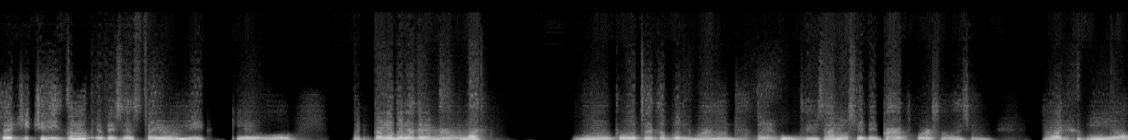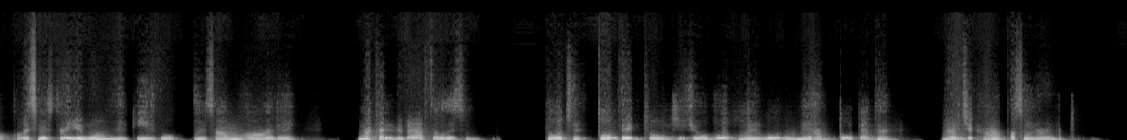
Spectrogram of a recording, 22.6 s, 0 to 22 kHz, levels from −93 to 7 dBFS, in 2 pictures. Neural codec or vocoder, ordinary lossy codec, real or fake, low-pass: codec, 44.1 kHz, 0.9 kbps, DAC; Opus, 64 kbps; fake; 19.8 kHz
